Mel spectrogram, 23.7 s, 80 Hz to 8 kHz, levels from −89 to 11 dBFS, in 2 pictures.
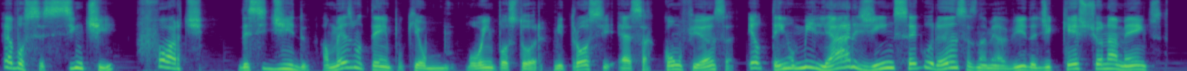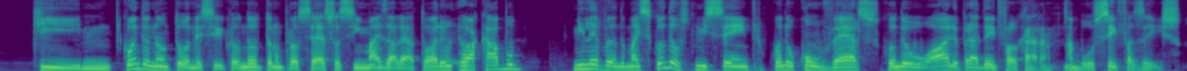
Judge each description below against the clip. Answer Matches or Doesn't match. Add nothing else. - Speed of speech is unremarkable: Matches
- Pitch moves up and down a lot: Matches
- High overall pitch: Doesn't match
